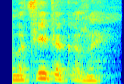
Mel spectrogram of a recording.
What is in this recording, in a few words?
Mat sii Dakale, Dane-ẕaa; Maṯs̱ííʔ Dak'ale; Rêveurs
